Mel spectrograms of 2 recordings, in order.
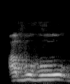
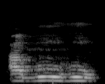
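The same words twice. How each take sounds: First: The vowel after the b is short. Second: The vowel after the b is long. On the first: The speaker calls it wrong. "Bukan abuhu, bukan gitu" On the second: The speaker calls it right. "ada ditambah wawu"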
